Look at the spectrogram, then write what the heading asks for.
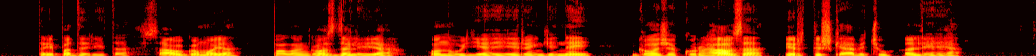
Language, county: Lithuanian, Vilnius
